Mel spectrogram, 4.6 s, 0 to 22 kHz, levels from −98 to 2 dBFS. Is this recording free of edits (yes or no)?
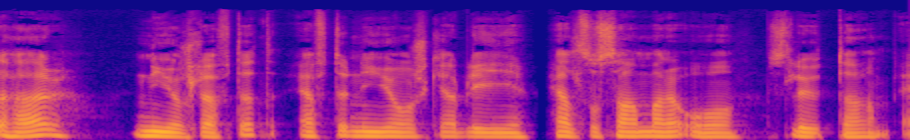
no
